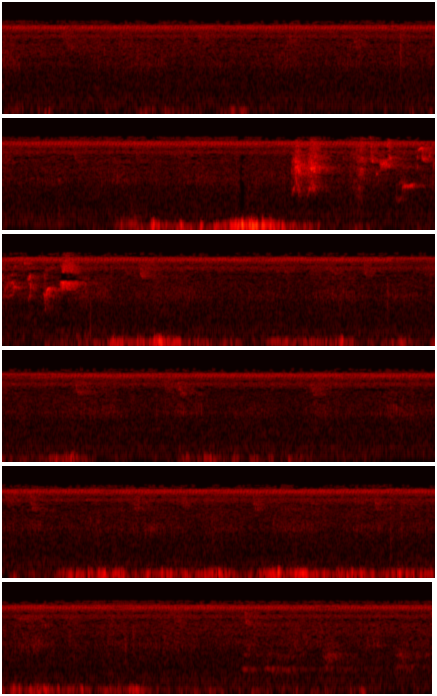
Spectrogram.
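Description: Faint jungle afternoon ambience: a steady high insect drone throughout, with a short cluster of bird chirps about a third of the way in. Low rumbles come and go, the loudest about a quarter of the way in and a longer stretch in the second half.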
